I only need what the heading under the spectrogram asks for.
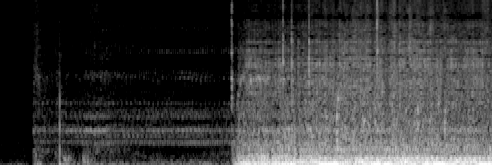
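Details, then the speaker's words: Cosway compact washer combo in a camper: quiet start, then steady, even low hum; normal wash cycle. "quiet and it totally is working the lady on the video i watched said it works really really good"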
